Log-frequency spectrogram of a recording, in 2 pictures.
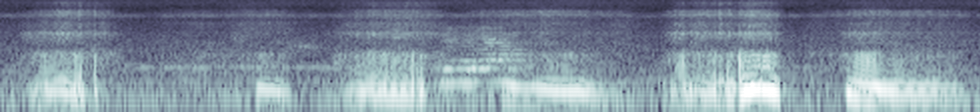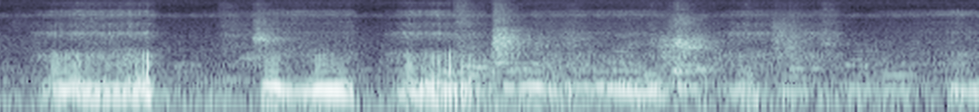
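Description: Repeated rough, fluttering breathing noises during sleep, about a second long each; snoring in an infant.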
